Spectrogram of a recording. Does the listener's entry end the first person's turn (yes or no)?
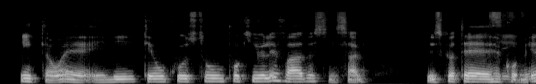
no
